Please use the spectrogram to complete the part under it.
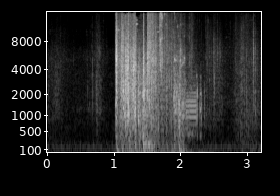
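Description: A rifle fires a loud shot that echoes.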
